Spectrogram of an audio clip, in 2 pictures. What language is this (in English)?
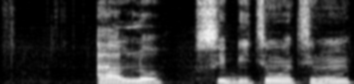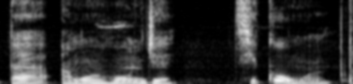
Yoruba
